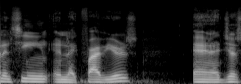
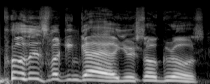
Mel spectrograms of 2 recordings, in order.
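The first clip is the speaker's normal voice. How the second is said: put-on slow higher disgusted drunk voice; 5 semitones higher, 3 dB louder, slower than usual. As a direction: slur your disgust. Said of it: "I was like".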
